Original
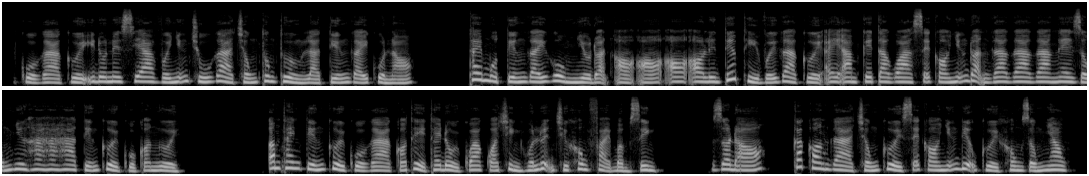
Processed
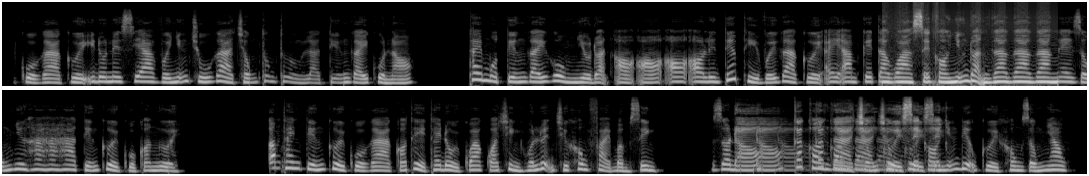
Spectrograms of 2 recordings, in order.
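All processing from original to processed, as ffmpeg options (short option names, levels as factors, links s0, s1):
-filter_complex "[0:a]asettb=1/sr,asplit=3[s0][s1][s2];[s0]atrim=end=2.474[s3];[s1]atrim=start=2.47:end=3.42,asetpts=PTS-STARTPTS,afade=t=in:d=0.004:c=qsin,afade=t=out:st=0.946:d=0.004:c=qsin,highpass=53,acompressor=threshold=0.0501:ratio=12:attack=3.2:release=140:knee=1:detection=peak[s4];[s2]atrim=start=3.416[s5];[s3][s4]acrossfade=d=0.004:c1=hsin:c2=qsin[s6];[s6][s5]acrossfade=d=0.004:c1=qsin:c2=hsin,asettb=1/sr,asplit=3[s7][s8][s9];[s7]atrim=end=8.804[s10];[s8]atrim=start=8.8:end=10.56,asetpts=PTS-STARTPTS,afade=t=in:d=0.004:c=qsin,afade=t=out:st=1.756:d=0.004:c=qsin,aeval=exprs='val(0)+0.5*0.0178*sgn(val(0))':c=same,bass=f=250:g=13,treble=f=4000:g=14[s11];[s9]atrim=start=10.556[s12];[s10][s11]acrossfade=d=0.004:c1=hsin:c2=qsin[s13];[s13][s12]acrossfade=d=0.004:c1=qsin:c2=hsin,asettb=1/sr,asplit=3[s14][s15][s16];[s14]atrim=end=12.514[s17];[s15]atrim=start=12.51:end=13.65,asetpts=PTS-STARTPTS,afade=t=in:d=0.004:c=qsin,afade=t=out:st=1.136:d=0.004:c=qsin,equalizer=f=230:t=o:w=1.7:g=-12,aecho=1:1:5.6:0.79,atrim=end_sample=50274[s18];[s16]atrim=start=13.646[s19];[s17][s18]acrossfade=d=0.004:c1=hsin:c2=qsin[s20];[s20][s19]acrossfade=d=0.004:c1=qsin:c2=hsin,asettb=1/sr,asplit=3[s21][s22][s23];[s21]atrim=end=18.154[s24];[s22]atrim=start=18.15:end=20.3,asetpts=PTS-STARTPTS,afade=t=in:d=0.004:c=qsin,afade=t=out:st=2.146:d=0.004:c=qsin,highshelf=f=2300:t=q:w=1.5:g=12.5,bandreject=f=3800:w=8.1,asplit=2[s25][s26];[s26]adelay=214,lowpass=f=4900:p=1,volume=0.708,asplit=2[s27][s28];[s28]adelay=214,lowpass=f=4900:p=1,volume=0.31,asplit=2[s29][s30];[s30]adelay=214,lowpass=f=4900:p=1,volume=0.31,asplit=2[s31][s32];[s32]adelay=214,lowpass=f=4900:p=1,volume=0.31[s33];[s25][s27][s29][s31][s33]amix=inputs=5:normalize=0,atrim=end_sample=94815[s34];[s23]atrim=start=20.296[s35];[s24][s34]acrossfade=d=0.004:c1=hsin:c2=qsin[s36];[s36][s35]acrossfade=d=0.004:c1=qsin:c2=hsin"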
